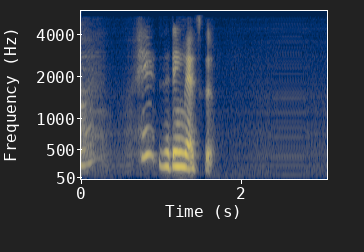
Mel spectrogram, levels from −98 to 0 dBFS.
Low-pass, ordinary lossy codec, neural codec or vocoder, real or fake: 5.4 kHz; MP3, 48 kbps; codec, 16 kHz, about 1 kbps, DyCAST, with the encoder's durations; fake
